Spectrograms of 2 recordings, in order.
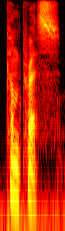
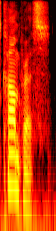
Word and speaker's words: compress: The other pronunciation of word three is compress. Compress. This pronunciation is used when word three functions as a noun meaning a folded cloth or pad applied to an injury.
